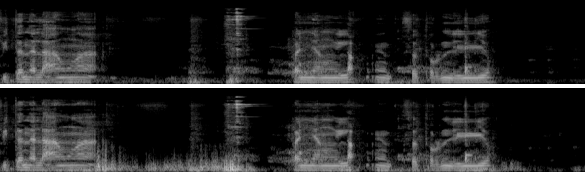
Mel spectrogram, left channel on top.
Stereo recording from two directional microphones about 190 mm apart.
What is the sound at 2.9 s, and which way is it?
Speech, 5° left (ahead or behind).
